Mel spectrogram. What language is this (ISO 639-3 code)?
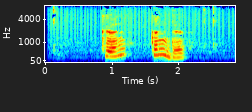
bak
